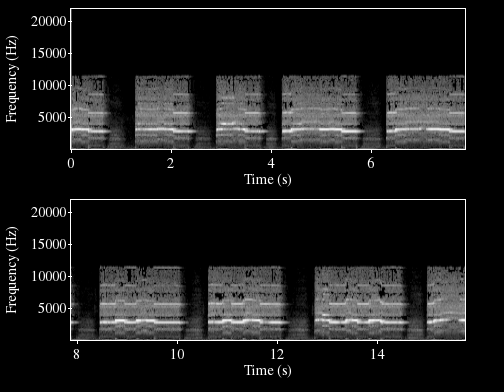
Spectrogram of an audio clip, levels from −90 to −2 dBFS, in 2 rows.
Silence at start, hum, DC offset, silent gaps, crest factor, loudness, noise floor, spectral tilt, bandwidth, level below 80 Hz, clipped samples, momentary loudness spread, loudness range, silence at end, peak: 0 s; none; under 0.1%; none; 14 dB; -12 LUFS; -55 dBFS; 5.5 dB/octave; 11.5 kHz; -60 dBFS; under 0.1%; 13 LU; 5 LU; 0 s; 0 dBFS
